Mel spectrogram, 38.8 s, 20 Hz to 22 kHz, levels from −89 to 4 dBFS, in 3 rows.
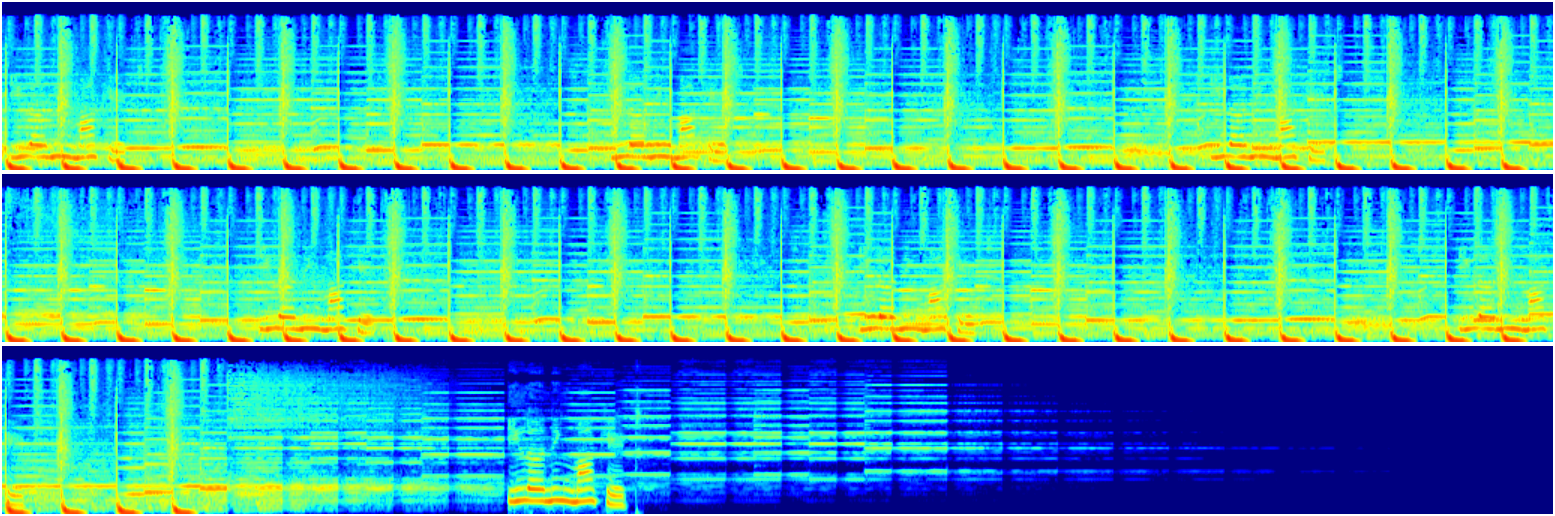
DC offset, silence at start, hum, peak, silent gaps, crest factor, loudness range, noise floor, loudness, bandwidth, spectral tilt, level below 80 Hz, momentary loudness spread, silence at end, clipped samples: under 0.1%; 0 s; none; 0 dBFS; none; 18 dB; 7 LU; under -90 dBFS; -19 LUFS; 17 kHz; -5 dB/octave; -22 dBFS; 13 LU; 4.85 s; under 0.1%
